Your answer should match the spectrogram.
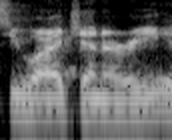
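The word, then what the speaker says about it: sui generis: So that's SuiJeneris is really the pronunciation in Latin.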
